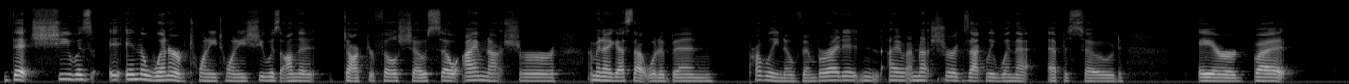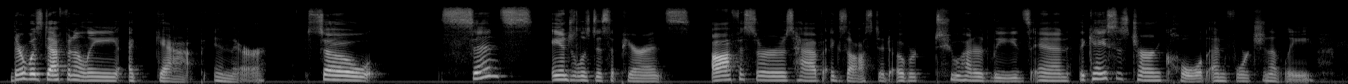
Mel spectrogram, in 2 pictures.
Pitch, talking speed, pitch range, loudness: 165 Hz, 140 wpm, 150-190 Hz, -29 LUFS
